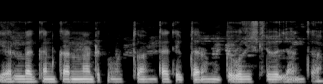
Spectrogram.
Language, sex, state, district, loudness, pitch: Telugu, male, Andhra Pradesh, Anantapur, -20 LUFS, 120 Hz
